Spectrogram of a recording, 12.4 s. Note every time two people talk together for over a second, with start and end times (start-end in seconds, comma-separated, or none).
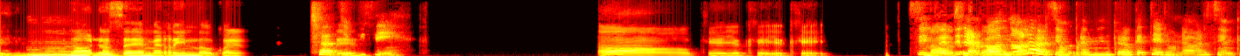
9.2-10.5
